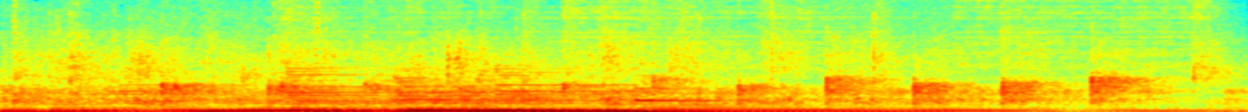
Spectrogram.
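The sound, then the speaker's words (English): A church audience claps hands in praise of the Lord in a dense, steady patter that lasts the whole stretch without pause, while sustained low musical chords hold underneath. “Come on, why don't y'all give the Lord a hand clap of praise.”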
